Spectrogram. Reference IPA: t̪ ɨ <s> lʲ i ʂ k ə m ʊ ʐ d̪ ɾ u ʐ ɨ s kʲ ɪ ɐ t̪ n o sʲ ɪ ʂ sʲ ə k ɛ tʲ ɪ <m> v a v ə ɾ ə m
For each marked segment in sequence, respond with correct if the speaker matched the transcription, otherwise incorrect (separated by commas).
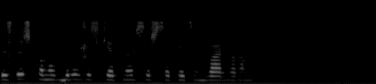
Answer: correct, correct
